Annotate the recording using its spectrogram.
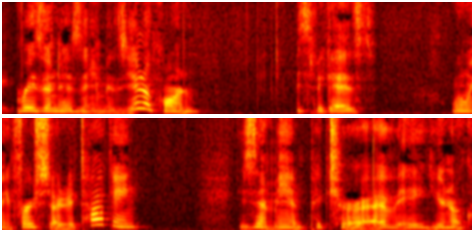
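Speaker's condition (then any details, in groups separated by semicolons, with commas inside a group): Cerebral palsy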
